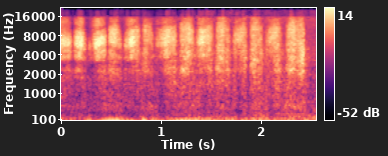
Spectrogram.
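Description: A soft sanding block rasps across a car hood in steady back-and-forth strokes, an even rhythmic scrubbing close up with no voices.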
